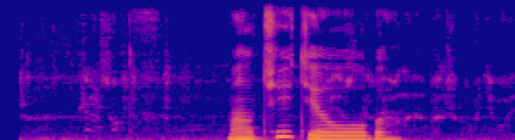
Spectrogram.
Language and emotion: Russian, sad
